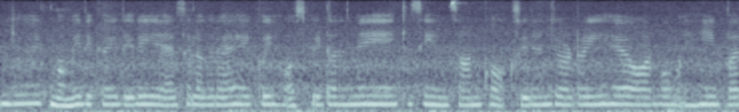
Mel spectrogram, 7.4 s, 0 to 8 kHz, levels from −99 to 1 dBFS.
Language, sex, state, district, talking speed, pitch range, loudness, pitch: Hindi, female, Jharkhand, Jamtara, 200 wpm, 205-220 Hz, -19 LUFS, 215 Hz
